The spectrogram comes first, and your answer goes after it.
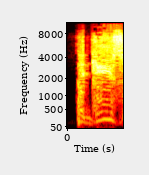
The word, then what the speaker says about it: Agis: A geese is his pronunciation. Got confirmation on that. So just like the animal and along with Nemo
